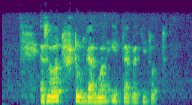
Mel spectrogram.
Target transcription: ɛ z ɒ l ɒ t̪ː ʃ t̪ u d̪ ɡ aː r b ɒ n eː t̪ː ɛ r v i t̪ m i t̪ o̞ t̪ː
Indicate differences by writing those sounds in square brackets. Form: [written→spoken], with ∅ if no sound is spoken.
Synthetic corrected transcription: ɛ z ɒ l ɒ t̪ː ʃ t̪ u d̪ ɡ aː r b ɒ n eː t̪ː ɛ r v [i→ɛ] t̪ [m→ɲ] i t̪ o̞ t̪ː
